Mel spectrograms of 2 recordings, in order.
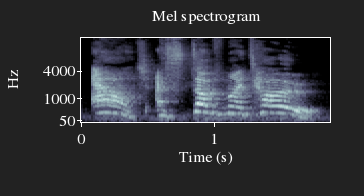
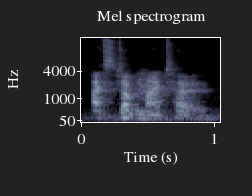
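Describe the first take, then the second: First: It is yelled loudly, like an exclamation. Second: It is said calmly, like a plain statement.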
